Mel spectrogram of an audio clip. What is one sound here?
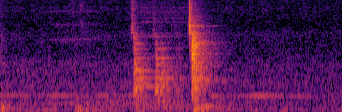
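A wooden board knocks against a frame.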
